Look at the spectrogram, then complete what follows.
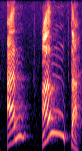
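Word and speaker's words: أنعمت: Pada lafaz Siratal ladzina an'amta alaihim. Siratal ladzina an'amta. Nah ya, an'amta. Jangan an'amta atau an'amta, semua hurufnya sama. Harus dibedakan. An'amta, ya.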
